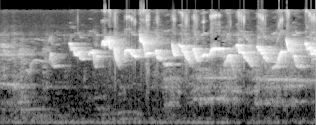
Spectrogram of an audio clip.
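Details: Male lemon-bellied white-eye of Lombok, whose call serves to excite other males. Following a brief lead-in, a dense, shrill chatter of rapid zigzag notes rings out without pause, over a low background hum.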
